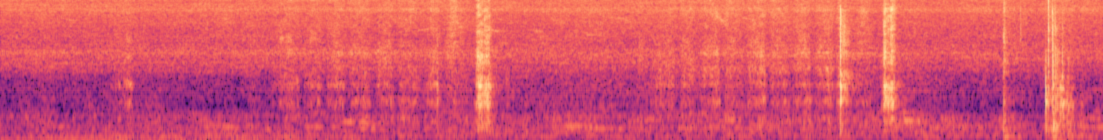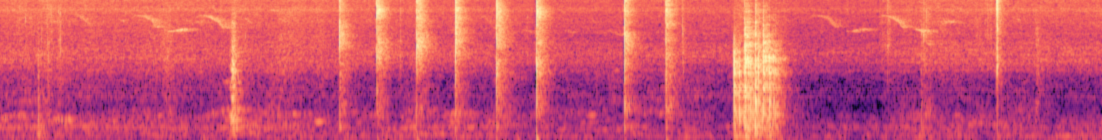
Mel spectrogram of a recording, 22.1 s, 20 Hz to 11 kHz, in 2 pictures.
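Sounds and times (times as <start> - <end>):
knife scraping fruit pulp: 2.5 - 9.3.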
